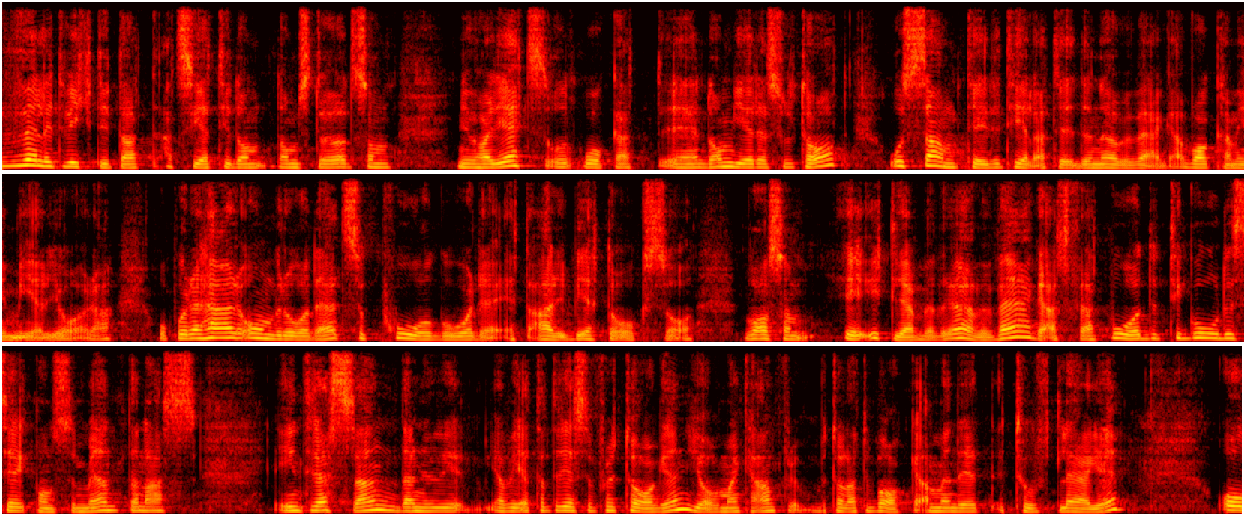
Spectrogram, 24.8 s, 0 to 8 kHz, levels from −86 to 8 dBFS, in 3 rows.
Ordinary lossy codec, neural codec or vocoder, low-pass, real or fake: none; codec, 16 kHz, 4.8 kbps, FACodec; none; fake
